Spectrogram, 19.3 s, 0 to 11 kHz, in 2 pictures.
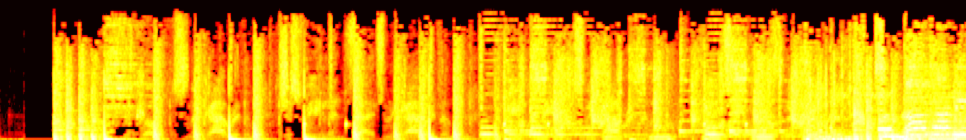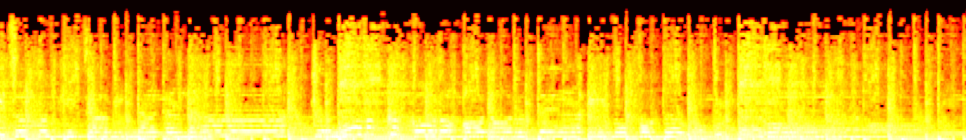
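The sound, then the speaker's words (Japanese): An upbeat 30th-anniversary jingle for the FM Nagasaki radio program Sunday Trip opens with sparse, punchy percussive hits, then a full band with bass and bright melody kicks in about halfway and plays loudly to the end, with no voices. “ということで各番組この30周年ねいろんなところでお祝い、えー、メッセージなり流れておりますけれども、はい、私たちサンディートリップも30周年のジングルをですね、うん、以前作らせていただきました、ねはい、久しぶりなのでねこれちょっと聞いていただきたいと思います。”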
